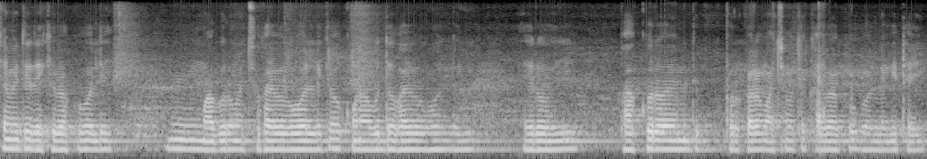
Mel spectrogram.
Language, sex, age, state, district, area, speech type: Odia, male, 18-30, Odisha, Subarnapur, urban, spontaneous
